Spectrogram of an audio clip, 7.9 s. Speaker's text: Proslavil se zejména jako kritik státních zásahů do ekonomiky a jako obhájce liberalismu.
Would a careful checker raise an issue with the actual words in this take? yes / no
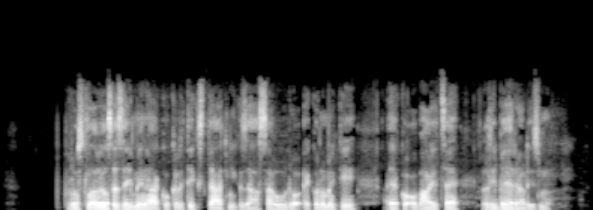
no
